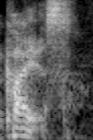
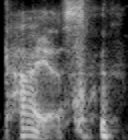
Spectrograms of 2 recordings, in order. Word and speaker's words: KAYAS: will put you uh it's uh caius yeah okay i've been saying it right then yeah it's like you know kiss my ass you know but it's caius i like that kiss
